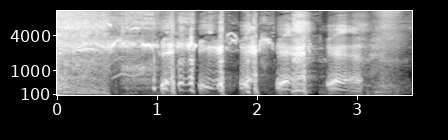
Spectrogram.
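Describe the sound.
Someone makes mouth fart noises: one long buzzy raspberry, then a string of shorter sputtering bursts with a wobbling, whiny pitch, fairly loud and with no talking over them.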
